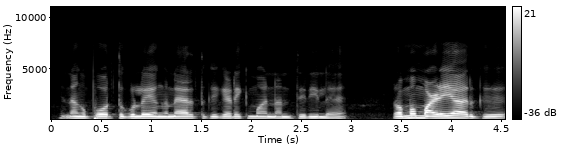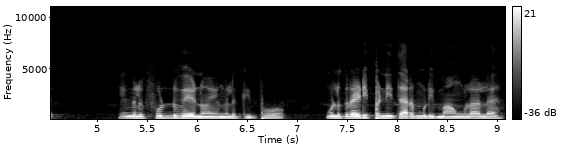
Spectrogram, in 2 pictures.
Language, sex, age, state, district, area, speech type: Tamil, female, 45-60, Tamil Nadu, Tiruvannamalai, rural, spontaneous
